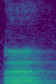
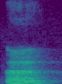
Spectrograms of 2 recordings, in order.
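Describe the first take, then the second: No difference in how they are said.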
